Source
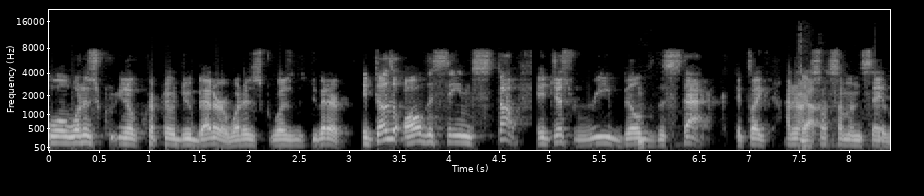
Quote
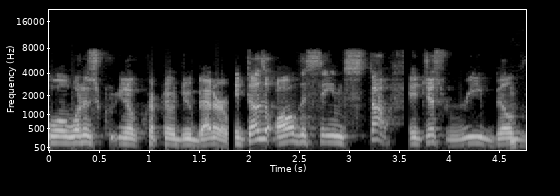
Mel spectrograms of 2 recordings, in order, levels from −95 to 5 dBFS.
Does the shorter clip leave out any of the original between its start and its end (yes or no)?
yes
